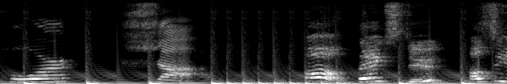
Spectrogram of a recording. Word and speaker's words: Porsche: german sports car oh the sports car is pronounced poor shop oh thanks dude i'll see you on set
